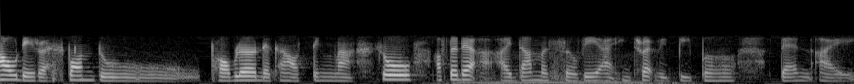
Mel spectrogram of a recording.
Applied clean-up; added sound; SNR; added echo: none; Livestock, farm animals, working animals; 18 dB; none.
